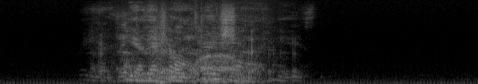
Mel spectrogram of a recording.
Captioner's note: people chattering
